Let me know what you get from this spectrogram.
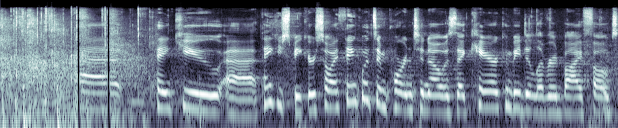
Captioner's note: applause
